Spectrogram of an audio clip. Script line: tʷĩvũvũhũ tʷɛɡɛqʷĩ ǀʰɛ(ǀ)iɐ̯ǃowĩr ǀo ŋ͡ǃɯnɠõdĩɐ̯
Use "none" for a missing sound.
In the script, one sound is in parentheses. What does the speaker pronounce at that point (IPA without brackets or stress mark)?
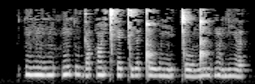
ǀ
